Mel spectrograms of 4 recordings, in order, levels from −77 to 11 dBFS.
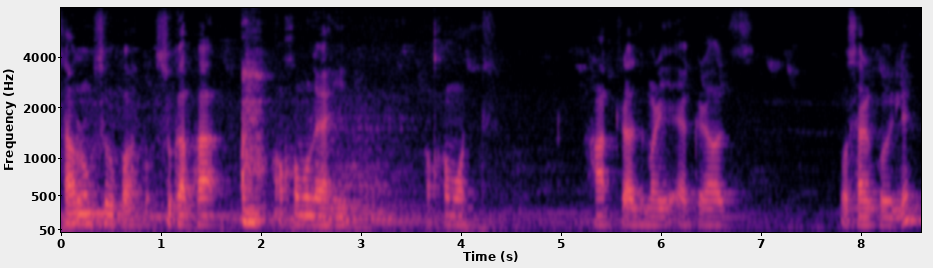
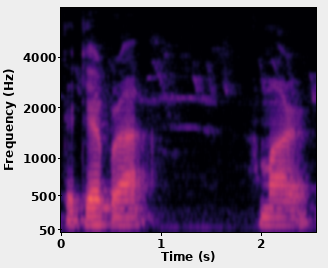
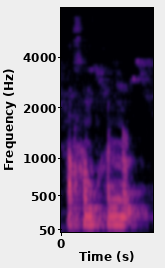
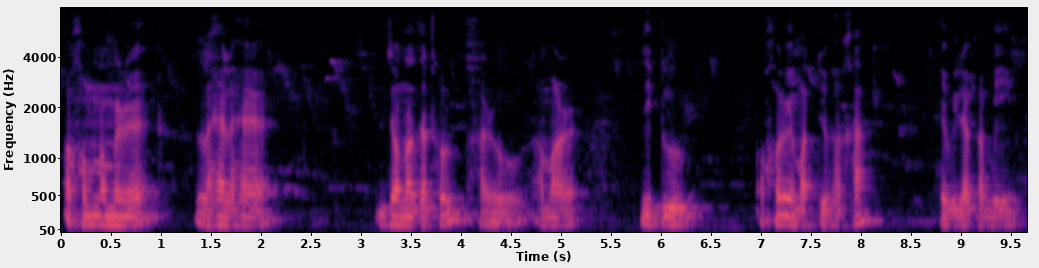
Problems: constant background noise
